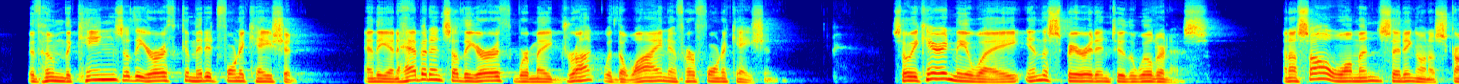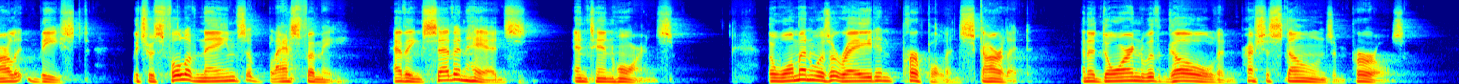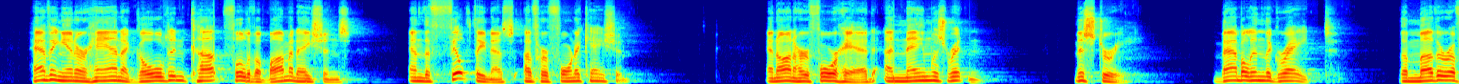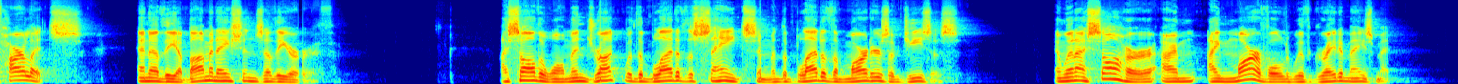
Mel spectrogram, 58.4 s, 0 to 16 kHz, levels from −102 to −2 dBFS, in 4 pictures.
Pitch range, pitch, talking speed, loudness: 130-165 Hz, 145 Hz, 150 wpm, -18 LUFS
